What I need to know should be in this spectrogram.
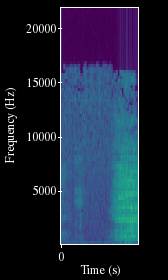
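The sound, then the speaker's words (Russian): A short, audible breath drawn in and out, a breathy rush that swells sharply near the end like a quick gasp, with no talking. “Вдох-выдох, мощно виршем дышим.”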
